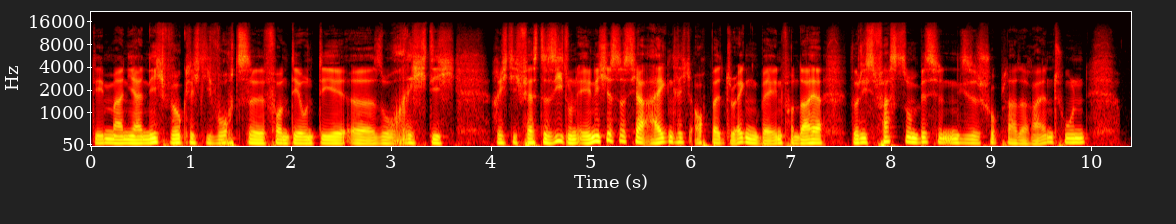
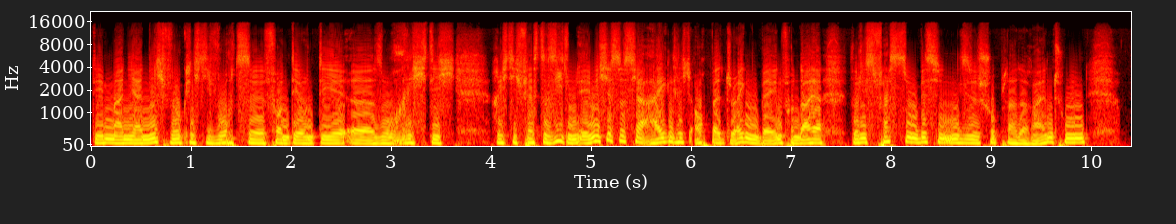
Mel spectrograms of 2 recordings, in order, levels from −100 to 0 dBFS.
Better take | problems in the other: first | distortion; heavy; 5 dB below the speech

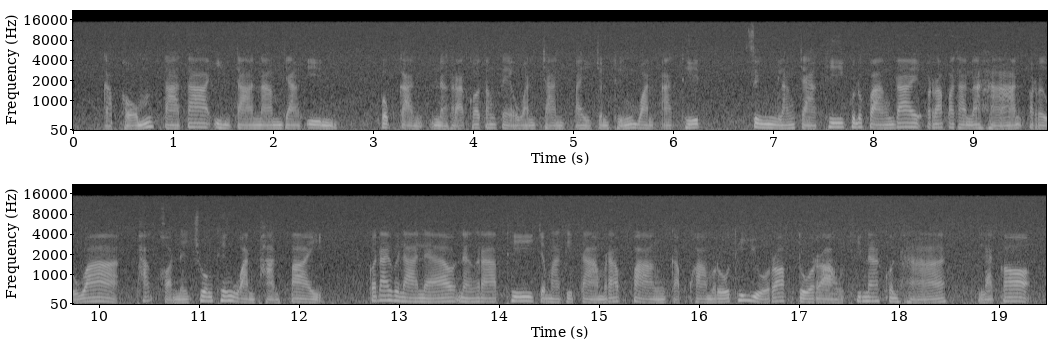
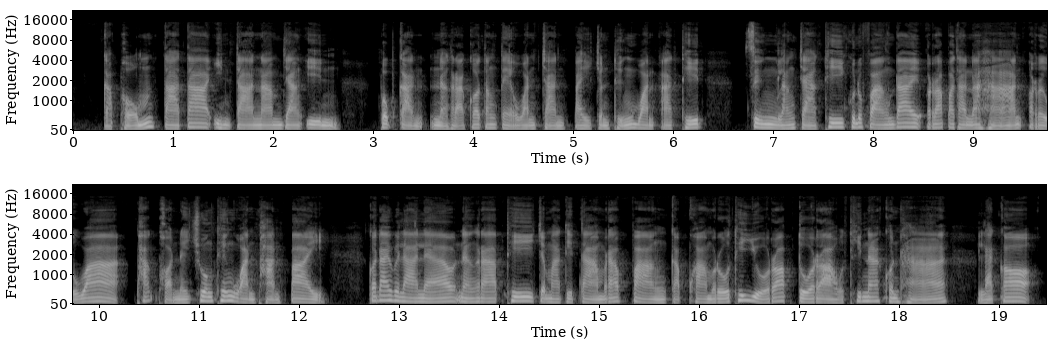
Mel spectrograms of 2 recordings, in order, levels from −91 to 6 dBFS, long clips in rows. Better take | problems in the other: second | hiss; loud; throughout; 7 dB below the speech

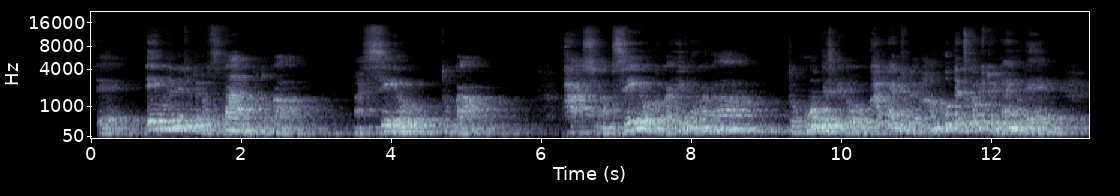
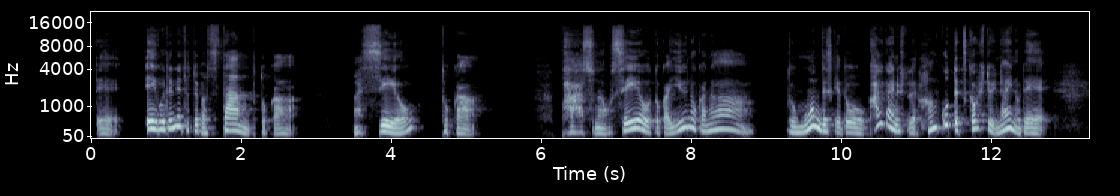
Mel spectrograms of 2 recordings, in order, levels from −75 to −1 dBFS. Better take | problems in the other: second | room echo; noticeable; dies away in 1.7 s // off-mic speech; far

